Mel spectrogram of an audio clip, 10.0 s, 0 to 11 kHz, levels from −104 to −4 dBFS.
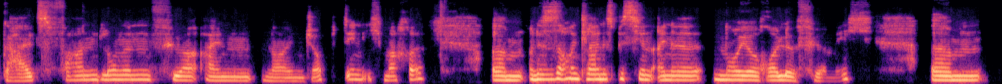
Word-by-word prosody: Gehaltsverhandlungen 180 +6 -2
für 160 -2 -2
einen 150 -1 -3
neuen 130 -3 -7
Job, 185 +8 -5 0.2
den 190 0 -2
ich - - -10
mache. 165 +6 -3 0.7
Ähm, 165 -1 +3
und 185 - +5
es 190 0 +4
ist 195 +3 +2
auch 215 +2 +4
'n 215 - +6
kleines 200 -1 +2
bisschen 205 -4 0
eine 170 0 +1
neue 175 -2 +3
Rolle 160 -1 +3
für 135 -2 -8
mich, 210 - -9 0.6
ähm, 165 -1 +4
170 Hz, 130 wpm, -20 LUFS, 160-185 Hz, 0.7 s, n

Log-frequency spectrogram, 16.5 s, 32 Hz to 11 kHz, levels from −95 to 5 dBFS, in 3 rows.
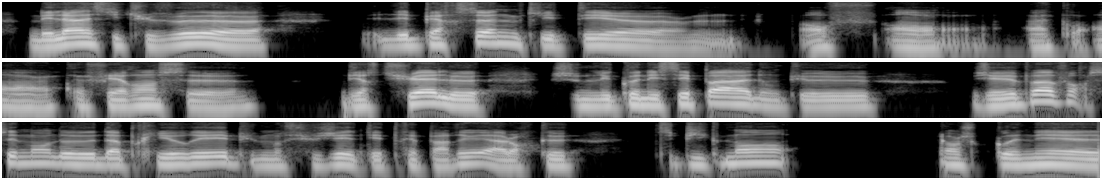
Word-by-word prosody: Mais 105 +1 +2
là, 140 +3 +8
si 125 -2 -5
tu 115 - -7
veux, 140 +6 +5
heu, 110 -4 +4 0.5
les 115 +3 -2
personnes 140 +4 +1
qui 120 - -5
étaient, 120 +3 0
hem, 90 -9 -2 0.3
en 100 - -3
f 95 - -19
en 95 -2 -2 0.5
à 95 0 -4
q - - -16
en 95 -3 -4
conférence, 110 +2 -1
heu, 95 +1 -3 0.5
virtuelle, 130 +7 +5
heu, 110 -2 +2 0.3
je 115 - -8
ne 110 - -1
les 110 0 0
connaissais 125 +2 +2
pas, 140 -1 +6
donc, 105 -2 -7
heu, 105 +1 -2 0.5
j'avais 120 +3 +2
pas 185 +6 +6
forcément 155 -3 -4
de 135 -3 +2
d'a 125 -1 +2
priori, 140 +6 0
puis 135 - -12
mon 110 0 -6
sujet 115 +4 -4
était 110 -3 -3
préparé 115 +6 -3
alors 100 -2 0
que 110 -2 -3 0.4
typiquement, 150 +4 -3 0.7
quand 130 -1 -1
je - - -8
connais, 130 +1 +2
115 Hz, 165 wpm, -21 LUFS, 105-135 Hz, 0.7 s, là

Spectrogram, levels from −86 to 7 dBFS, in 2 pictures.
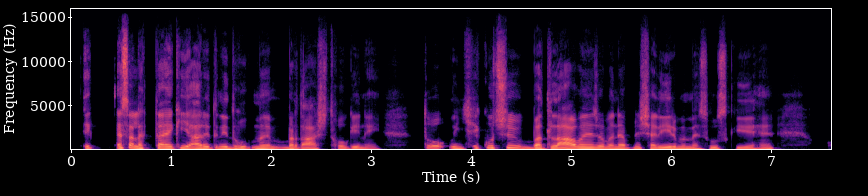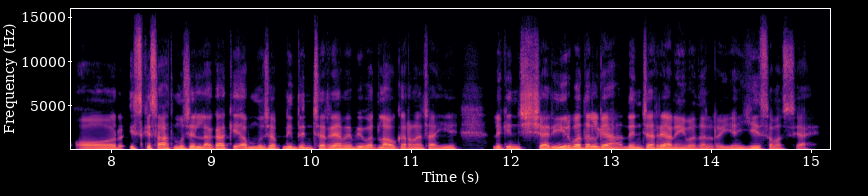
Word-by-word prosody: एक 205 - -3 0.2
ऐसा 220 +2 +5
लगता 185 +1 +1
है 200 0 +4
कि 200 -1 0
यार 175 +2 +3
इतनी 180 0 0
धूप 160 +5 -1
में 165 -8 0
बर्दाश्त 115 +2 -2
होगी 120 +3 -2
नहीं। 90 -3 -10 0.4
तो 225 -1 -4
ये 175 +5 -4
कुछ 230 +1 -1 0.3
बदलाव 125 - +4
है 200 0 +4
जो 205 0 +1
मैंने 180 0 0
अपने 190 +1 -5
शरीर 140 +5 +2
में 170 - -1
महसूस 135 0 -3
किए 110 -1 -3
हैं। 110 +11 -5 0.7
और 110 +1 -1
इसके 140 +6 +1
साथ 160 +2 +2
मुझे 165 +1 +3
लगा 140 +3 +2
कि 180 - -2
अब 135 - +1
मुझे 145 +1 +1
अपनी 160 +1 0
दिनचर्या 125 +8 +1
में 170 0 +1
भी 180 - +2
बदलाव 130 -1 +1
करना 145 -1 -2
चाहिए। 140 +3 -3 0.4
लेकिन 175 +7 -1
शरीर 120 - +3
बदल 190 0 +4
गया, 180 +1 +2
दिनचर्या 140 +5 +2
नहीं 105 -5 0
बदल 95 -2 -4
रही 100 +9 -5
है। 155 -1 -1
ये 135 - +2
समस्या 95 -5 -7
है। - - -22
145 Hz, 205 wpm, -22 LUFS, 120-175 Hz, 0.7 s, ऐसा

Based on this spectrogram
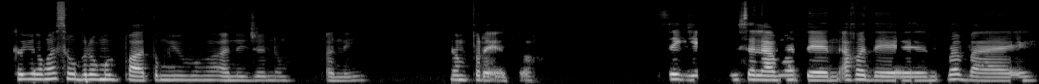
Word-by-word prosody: Kaya 245 +1 +2
nga, 250 +2 +2
sobrang 230 -3 +1
magpatong 205 -2 0
yung 200 -1 -6 0.2
mga 200 - -6
ano 185 0 -4
diyan 190 0 -7
ng 185 -1 -11 0.4
ano 170 -1 -6
eh, 190 - -14 0.9
ng 215 0 -1
presyo. 210 - -4 1.2
Sige, 215 -4 +3 0.4
salamat 215 -1 +4
din, 185 -1 +5
ako 220 +1 +2
din, 180 -2 +1 0.2
ba-bye, 185 -4 -2
200 Hz, 110 wpm, -22 LUFS, 185-220 Hz, 1.2 s, din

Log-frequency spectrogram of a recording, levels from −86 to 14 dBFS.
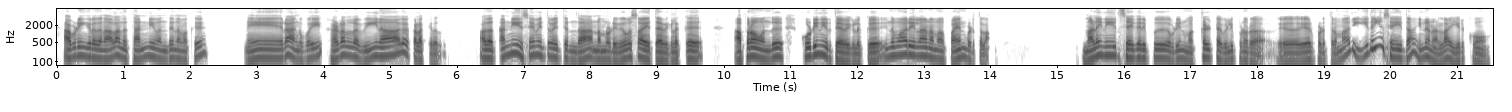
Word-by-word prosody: அப்படிங்கிறதுனால, 145 -3 +1
அந்த 135 -3 -2
தண்ணி 145 +6 -1
வந்து 125 0 -4
நமக்கு 125 +5 -4 0.7
நேரா 135 +5 0
அங்கே 125 -4 -5
போய் 145 +3 -1 0.2
கடல்ல 165 +6 +1
வீணாக 165 - +2
கலக்கிறது. 115 -4 -1 0.6
அதை 135 - +6
தண்ணியை 185 +5 +1
சேமித்து 170 -2 -2
வைத்திருந்தா 125 -5 0 0.2
நம்மளுடைய 120 -2 0
விவசாய 140 -1 +3
தேவைகளுக்கு, 110 +3 +1 0.7
அப்புறம் 155 +5 +5
வந்து 135 +4 +2 0.4
குடிநீர் 165 -5 +2
தேவைகளுக்கு 105 -1 +2 0.2
இந்த 165 +2 -1
மாதிரிலாம் 175 -3 +3
நம்ம 130 -3 -1 0.2
பயன்படுத்தலாம். 125 -1 -2 1.5
மழைநீர் 170 +4 +1
சேகரிப்பு 140 -2 +2 0.2
அப்டின்னு 120 0 -4
மக்கள்கிட்ட 140 +5 -1
விழிப்புணர்வ 115 -2 -3 0.8
ஏற்படுத்துற 110 -2 -3
மாதிரி 215 +6 -2 0.2
இதையும் 315 - 0
செய்தா, 140 -1 0
இன்னும் 145 -5 -2
நல்லா 105 +7 0
இருக்கும். 105 -3 -5
135 Hz, 105 wpm, -24 LUFS, 120-160 Hz, 1.5 s, அதை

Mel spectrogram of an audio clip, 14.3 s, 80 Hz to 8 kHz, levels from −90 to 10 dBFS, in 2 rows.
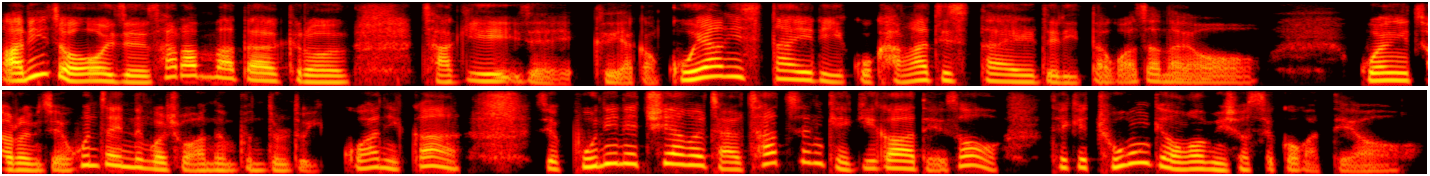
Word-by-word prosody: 아니죠. 210 - +7
이제 180 -3 +2
사람마다 300 - +3
그런 175 -3 0 0.3
자기 200 +3 -1
이제 - - -9
그 - - -7
약간 - - -8
고양이 320 +7 +6
스타일이 240 -8 0
있고 175 - -6
강아지 220 +4 0
스타일들이 185 -5 -2
있다고 - - -7
하잖아요. - - -6 0.5
고양이처럼 215 -5 +3
이제 170 - -6
혼자 310 +1 -1
있는 255 -5 0
걸 195 - +1
좋아하는 175 -2 -5
분들도 170 -1 -9
있고 220 +9 -8
하니까 245 +2 -2 0.4
이제 215 - -3
본인의 340 - +1
취향을 335 -3 +3
잘 200 -5 0
찾은 365 - -2
계기가 220 - +1
돼서 290 +1 -3 0.3
되게 245 -1 -4
좋은 345 +11 0
경험이셨을 200 - -1
것 - - -6
같아요. - - -13
220 Hz, 400 characters per minute, -23 LUFS, 190-290 Hz, 0.5 s, 아니죠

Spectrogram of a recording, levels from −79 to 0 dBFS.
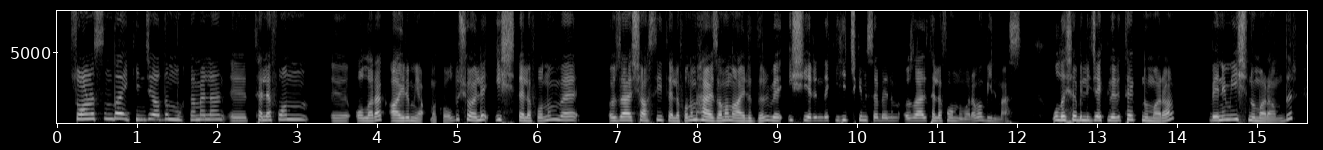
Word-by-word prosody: Sonrasında 345 +2 +2
2. 305 0 -3
adım 310 +1 -3
muhtemelen, 300 +2 -4
eee, 215 0 -5
telefon, 280 +5 -2 0.3
eee, 195 -1 -7
olarak 200 +7 +2
ayrım 215 0 +3
yapmak 170 -1 -8
oldu. 185 +11 -5
Şöyle, 285 -2 +1
iş 290 0 +1
telefonum 225 +6 -1
ve 255 -1 0 0.4
özel 235 +3 +5
şahsi 240 +2 +1
telefonum 215 +3 0
her 250 -5 +7
zaman 215 +4 +2
ayrıdır 200 +2 +1
ve 225 -2 +2
iş 260 0 +2
yerindeki 230 +1 -2
hiç 265 -1 -1
kimse 240 -4 -3
benim 215 +1 -6
özel 210 +2 +2
telefon 215 -1 -3
numaramı 185 +7 -6
bilmez. 190 -6 -7 0.4
Ulaşabilecekleri 245 -2 +3
tek 290 +1 -1
numara 210 - 0 0.5
benim 255 +5 +3
iş 310 -4 +3
numaramdır 190 - -1
240 Hz, 140 wpm, -33 LUFS, 210-280 Hz, 0.5 s, her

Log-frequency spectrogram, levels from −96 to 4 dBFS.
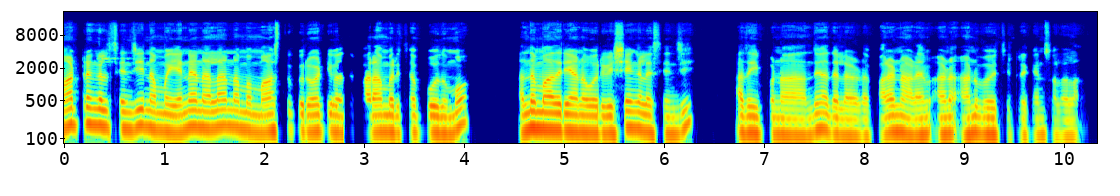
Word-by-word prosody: மாற்றங்கள் 175 -1 +2
செஞ்சு 155 +2 +1
நம்ம 145 -2 +1
என்னான்னலாம் 165 +2 +2
நம்ம 155 -2 0
மாசத்துக்கு 145 +1 -2
ஒரு 135 - +1
வாட்டி 140 +1 -1
வந்து 130 - -8
பராமரிச்சா 135 0 0
போதுமோ, 130 +5 +2 0.6
அந்த 160 +2 +6
மாதிரியான 145 -3 +5
ஒரு 130 - 0
விஷயங்கள 150 +2 +1
செஞ்சு, 125 +8 -3 0.5
அது 130 - +1
இப்ப 125 +1 -9
நான் 115 -1 0
வந்து 140 +6 -1
அதனோட 115 -3 -2
பலன 130 +1 +2
அட 115 - -1 0.3
அனு 125 +1 +1 0.2
அனுபவிச்சுட்டு 120 -2 -2
இருக்கேன்னு 115 +1 -9
சொல்லலாம். 110 -1 -8
135 Hz, 155 wpm, -22 LUFS, 125-150 Hz, 0.6 s, அந்த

